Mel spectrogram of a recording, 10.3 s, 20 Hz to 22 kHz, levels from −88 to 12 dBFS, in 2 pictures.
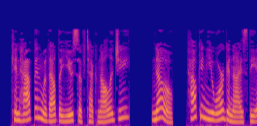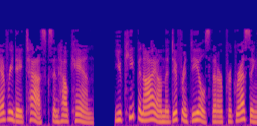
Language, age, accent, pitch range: English, 40-59, American, 165-225 Hz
